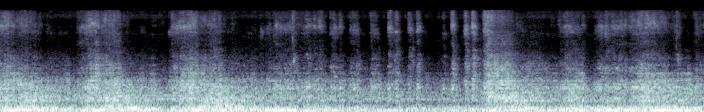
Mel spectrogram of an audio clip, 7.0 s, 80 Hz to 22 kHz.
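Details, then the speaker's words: 1967 Chevy C10 broken down at a dragstrip: engine catches and idles fine, but each throttle blip brings a ragged stumble with no clean rise, then it sags and dies after about ten seconds; cause not confirmed. "You fire it up and it idles just fine until the moment you touch the gas pedal, and then it just says no."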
